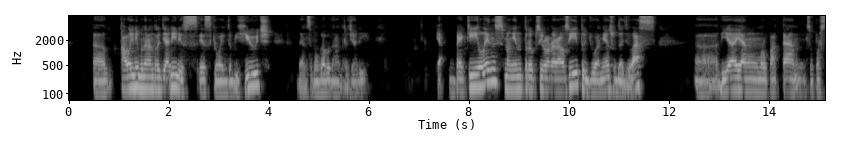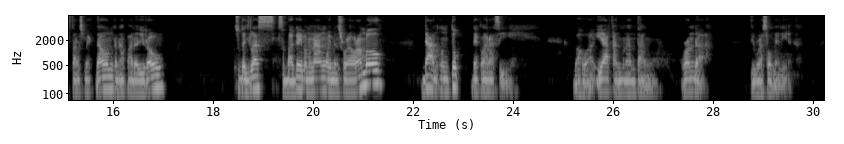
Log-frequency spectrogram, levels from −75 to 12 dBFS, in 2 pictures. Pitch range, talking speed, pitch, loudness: 110-135 Hz, 100 wpm, 115 Hz, -22 LUFS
